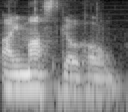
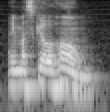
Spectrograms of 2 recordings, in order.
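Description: First: The word 'must' has a full, clear vowel. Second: The word 'must' has a reduced schwa vowel. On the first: "instead of" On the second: "the same applies to modal verbs"

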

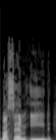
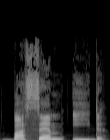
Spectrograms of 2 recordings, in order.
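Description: First: The name is said fast. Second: The name is said slowly.

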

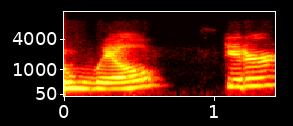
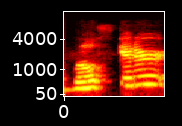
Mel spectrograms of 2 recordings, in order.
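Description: First: The phrase is said slowly and carefully. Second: The phrase is said at normal conversational speed.

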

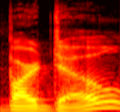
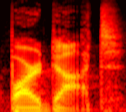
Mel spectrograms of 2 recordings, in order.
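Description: First: The name is pronounced in a French way. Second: The name is pronounced in an anglicized way. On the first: The speaker calls it right. "I've come to learn that it is Bardot" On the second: The speaker calls it wrong. "I 100% called it Bardot"

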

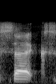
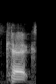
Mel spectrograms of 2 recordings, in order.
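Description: First: The name sounds like the word sex. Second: The name starts with a k sound: keks. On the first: "There's like 50 different pronunciations you hear all the time. It's either sex"

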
